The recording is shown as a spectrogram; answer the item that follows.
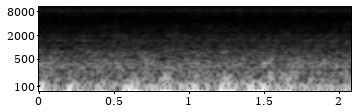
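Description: Low rumble of a semi truck's diesel engine idling, heard inside the sleeper cab, pulsing a few times a second.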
